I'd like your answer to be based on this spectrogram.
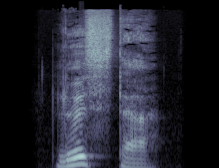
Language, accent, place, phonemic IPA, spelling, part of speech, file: German, Germany, Berlin, /ˈlʏstɐ/, Lüster, noun, De-Lüster.ogg
- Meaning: 1. synonym of Kronleuchter (“chandelier”) 2. a shining, metallic coating on ceramics etc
